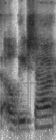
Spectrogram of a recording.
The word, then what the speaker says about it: Alisha: And it was like, okay, so my name is Alisha, and it's A-L-I-S-H-A. But people say Alisha a lot because that's how it's spelled. And I'll respond to it, but it's not right. Like, it's not quite my name.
